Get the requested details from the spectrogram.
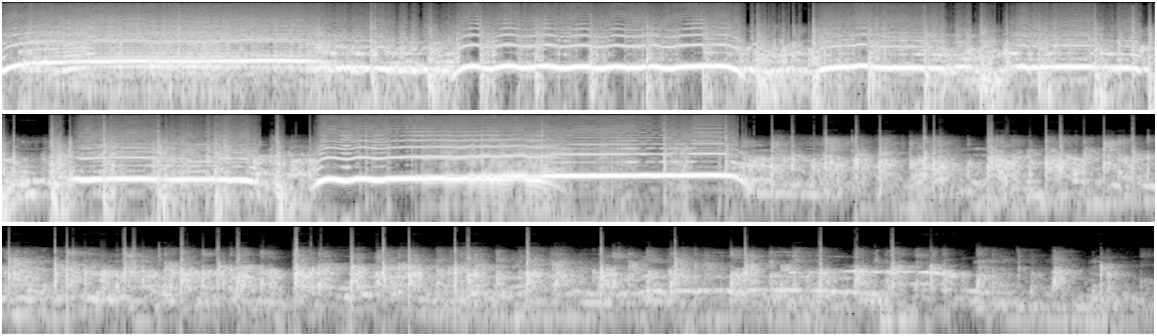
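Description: A large crowd claps and cheers loudly and continuously, with high shouts and whoops riding over dense applause; the roar stays intense for the whole stretch, thinning only slightly toward the end.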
